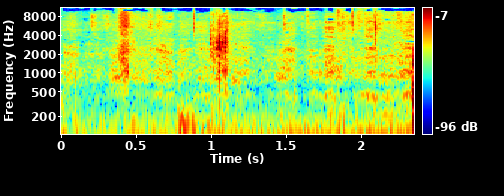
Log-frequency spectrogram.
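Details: Rottweiler June on a ranch, training around Highland cows, breathing in soft, airy panting bursts roughly every half second over a low, steady background rumble.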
